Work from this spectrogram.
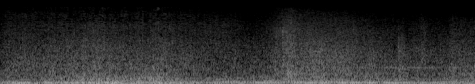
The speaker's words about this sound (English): This is a clip from Bird Box where Sandra Bullock trying to cross a river blindfolded. Never underestimate the power of white moving water.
